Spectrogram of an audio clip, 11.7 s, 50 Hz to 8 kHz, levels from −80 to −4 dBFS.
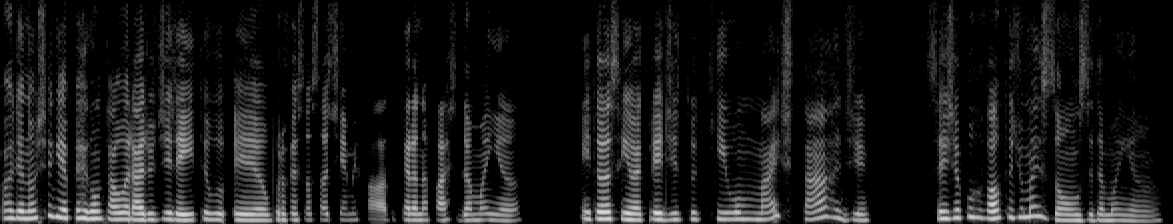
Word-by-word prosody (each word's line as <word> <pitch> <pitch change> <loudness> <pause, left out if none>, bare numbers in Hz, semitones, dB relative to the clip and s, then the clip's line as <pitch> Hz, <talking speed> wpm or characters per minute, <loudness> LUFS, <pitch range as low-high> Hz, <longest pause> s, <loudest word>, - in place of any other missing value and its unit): Olha, 270 0 +1
eu 260 - +6
não 260 +1 +3
cheguei 325 -1 +1
a 280 - +5
perguntar 260 -3 +3
o - - +3
horário 220 -1 +4
direito 210 -2 +2
e - - +2
o 220 -1 -2
eh, 205 -1 +3
o 195 - -2
professor 210 0 -6
só 215 0 -9
tinha 210 0 -13
me 210 +1 -17
falado 125 - -10
que 215 - -14
era 210 0 +2
na 210 0 -4
parte 200 0 -6
da 205 +1 -2
manhã. 200 -2 -7 0.6
Então, 245 -1 +5
assim, 245 -2 +5
acredito 225 +1 +1
que 235 -3 -4
o 235 0 -1
mais 235 +8 -5
tarde 230 -5 -4 0.5
seja 255 +2 0
por 300 0 -2
volta 275 +3 +2
de 305 - -3
umas 315 -5 -1
11h. 195 -2 -4
220 Hz, 190 wpm, -26 LUFS, 205-255 Hz, 0.6 s, eu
